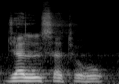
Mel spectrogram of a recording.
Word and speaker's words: الجلسة: فإذا أردنا الجلوس يعني الجلسة الواحدة المرة ننطق بالفتح جلسته، وإذا أردنا الصفة نذكر بالكسر.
